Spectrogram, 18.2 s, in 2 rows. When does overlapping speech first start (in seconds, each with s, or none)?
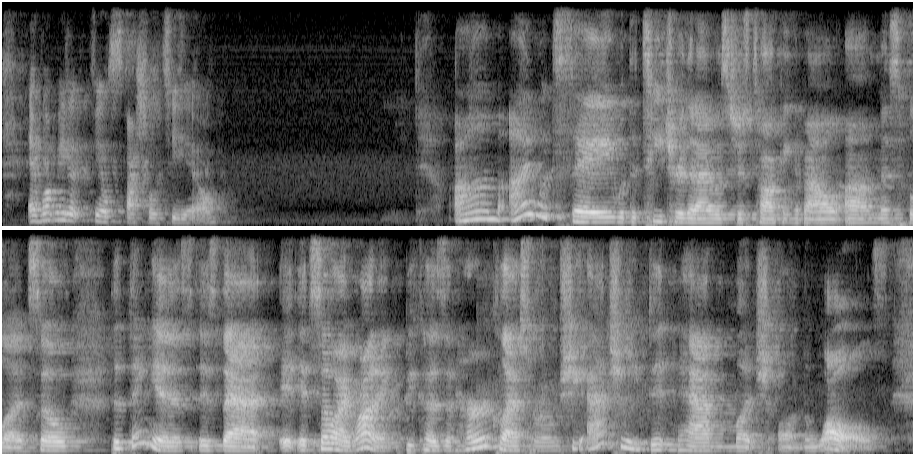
none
